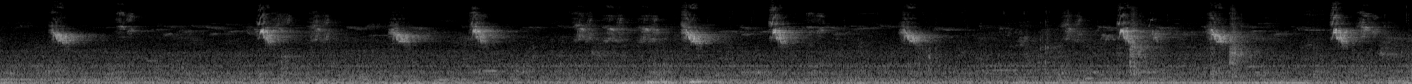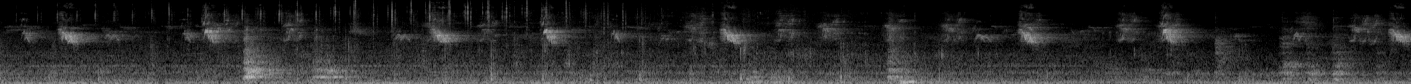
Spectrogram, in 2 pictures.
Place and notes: Morning ambience on the center of a small village, a very quiet morning.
